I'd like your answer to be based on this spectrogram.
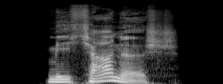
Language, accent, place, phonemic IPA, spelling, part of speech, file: German, Germany, Berlin, /meˈçaːnɪʃ/, mechanisch, adjective / adverb, De-mechanisch.ogg
- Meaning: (adjective) mechanical; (adverb) mechanically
